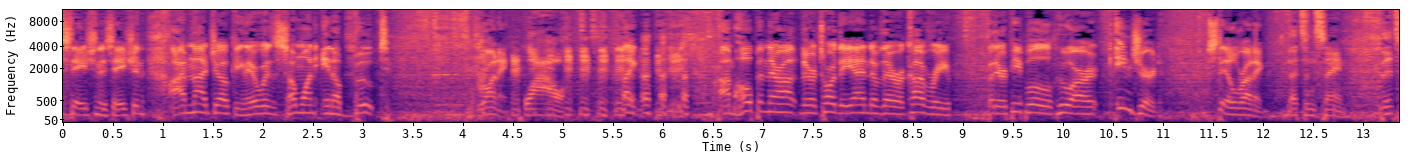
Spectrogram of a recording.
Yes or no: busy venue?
yes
